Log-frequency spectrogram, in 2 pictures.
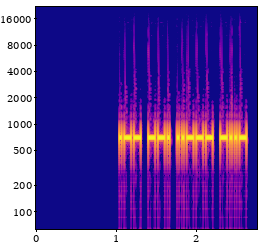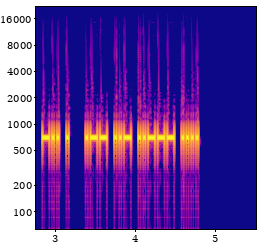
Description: Morse code, heard as a keyed tone, about 40 wpm, 700 Hz. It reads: WG2X DE WU2H
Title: USA Callsign DE Callsign - 4 Characters - 40wpm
